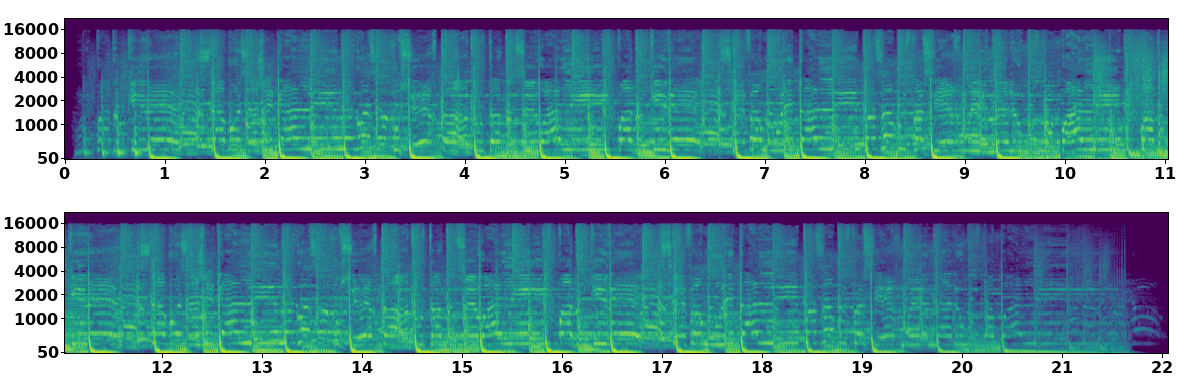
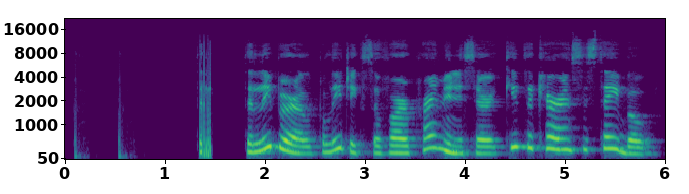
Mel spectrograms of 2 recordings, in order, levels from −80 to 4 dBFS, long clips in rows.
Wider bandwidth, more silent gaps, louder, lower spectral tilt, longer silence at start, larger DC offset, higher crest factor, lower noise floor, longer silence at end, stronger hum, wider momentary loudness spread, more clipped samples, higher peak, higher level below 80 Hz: first, 16.5 kHz vs 12.5 kHz; neither; first, -13 LUFS vs -18 LUFS; about the same, -5 dB/octave vs -5 dB/octave; second, 0.15 s vs 1.35 s; neither; about the same, 12 dB vs 16 dB; second, -38 dBFS vs -85 dBFS; first, 0.4 s vs 0.15 s; neither; about the same, 8 LU vs 10 LU; neither; about the same, 0 dBFS vs -2 dBFS; first, -14 dBFS vs -58 dBFS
